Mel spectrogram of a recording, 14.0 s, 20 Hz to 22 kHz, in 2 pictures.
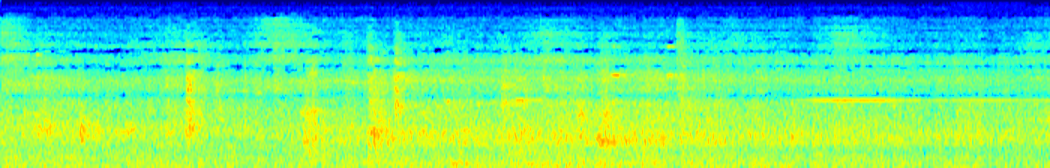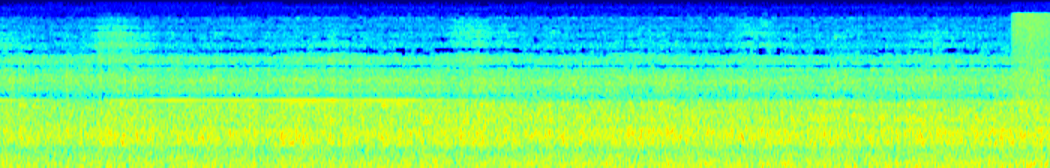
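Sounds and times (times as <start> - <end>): diesel locomotives idling: 0.0 - 14.0.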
